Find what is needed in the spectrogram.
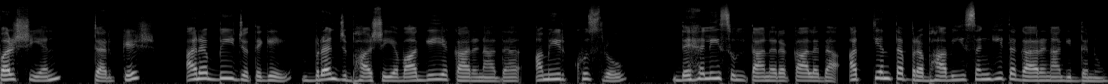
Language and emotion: Kannada, neutral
